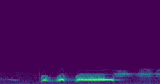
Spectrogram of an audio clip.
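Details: Spotted dove cooing, a recording used to lure wild doves: two short hooting notes followed by one long, steady, low coo, then a faint thin higher tone trailing off.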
